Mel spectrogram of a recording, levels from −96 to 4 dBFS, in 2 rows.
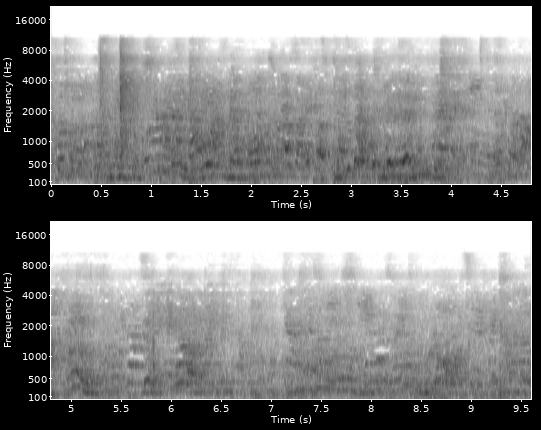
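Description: From start to finish, the audio has nothing above about 10.6 kHz, and the remaining treble is coarse and hissy, with a grainy, noise-like texture where fine detail should be. Tonal parts sound roughened and sharp attacks are smeared. The damage is heavy and the likely cause is Vorbis compression at a low setting, which fits a bitrate near 30 kbps. The encoder lowered its cut-off and replaced quantised high-frequency detail with noise of similar energy.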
